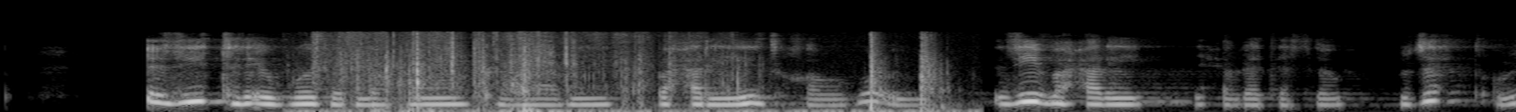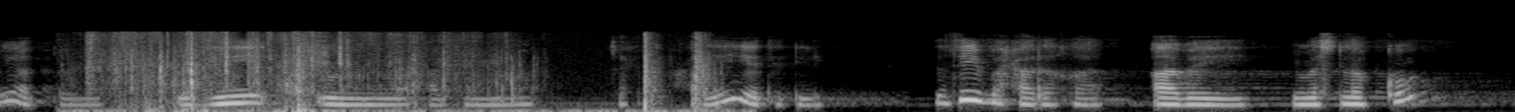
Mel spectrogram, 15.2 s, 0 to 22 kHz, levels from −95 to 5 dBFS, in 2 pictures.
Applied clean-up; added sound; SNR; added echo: none; Tap; 6 dB; reverberation time 0.6 s.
